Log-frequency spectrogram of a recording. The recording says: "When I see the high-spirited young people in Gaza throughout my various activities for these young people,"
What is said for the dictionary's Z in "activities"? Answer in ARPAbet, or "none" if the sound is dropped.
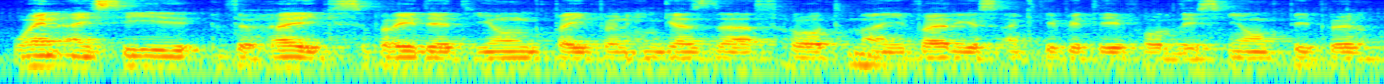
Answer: none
